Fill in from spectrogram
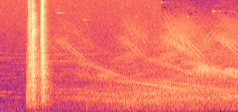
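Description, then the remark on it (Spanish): A door is yanked open by a man holding a wood-chopping axe, with two quick, sharp knocks, then a steady rushing hiss swells and lingers, threaded with faint sliding tones. No one speaks. “Tomó un hacha para cortar madera y encaró hacia la puerta. Temblaba. Abrió de un tirón y del otro lado”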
